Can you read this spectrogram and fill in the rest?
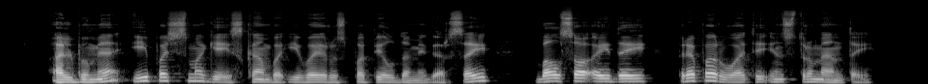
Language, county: Lithuanian, Vilnius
